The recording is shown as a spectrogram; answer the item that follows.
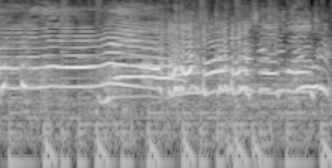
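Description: A long, drawn-out high "whoa" held for about two seconds, then excited exclamations and laughter from people watching balls spiral down a funnel.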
